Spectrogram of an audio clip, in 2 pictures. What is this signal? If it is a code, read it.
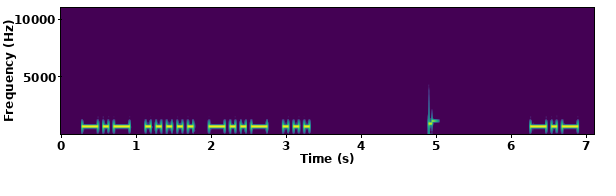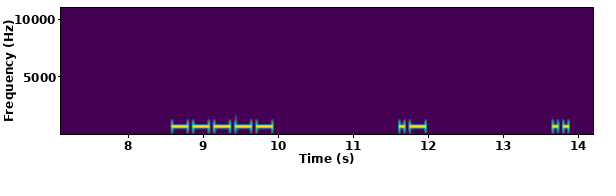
Morse code, heard as a keyed tone, about 17 wpm, spaced as for 7 wpm, 700 Hz. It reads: K5XS K0AI
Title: USA Call Signs - 4 Characters - 8x Character Spacing - 17wpm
